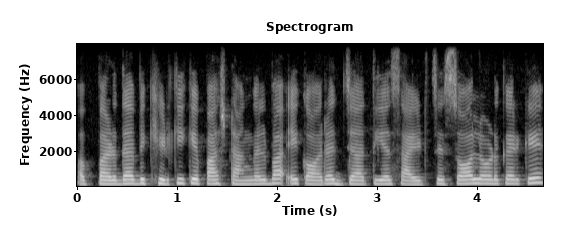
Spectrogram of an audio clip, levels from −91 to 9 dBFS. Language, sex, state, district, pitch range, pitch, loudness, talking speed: Bhojpuri, female, Uttar Pradesh, Ghazipur, 205-225 Hz, 215 Hz, -16 LUFS, 205 wpm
